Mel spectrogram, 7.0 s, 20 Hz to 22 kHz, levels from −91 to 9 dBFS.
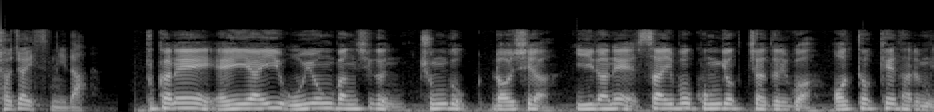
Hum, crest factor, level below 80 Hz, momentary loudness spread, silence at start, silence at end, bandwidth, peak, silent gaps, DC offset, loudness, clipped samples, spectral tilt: none; 18 dB; -54 dBFS; 8 LU; 0 s; 0 s; 7.6 kHz; -6 dBFS; none; under 0.1%; -24 LUFS; under 0.1%; -6 dB/octave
